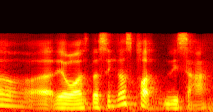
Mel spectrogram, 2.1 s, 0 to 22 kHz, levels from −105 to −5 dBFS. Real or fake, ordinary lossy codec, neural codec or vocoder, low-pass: fake; none; codec, 16 kHz, about 1 kbps, DyCAST, with the encoder's durations; 7.2 kHz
